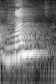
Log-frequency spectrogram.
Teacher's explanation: नून को साफ जाहिर करके पढ़ेंगे जिसको इजहार कहते हैं इसलिए कि नून साकिन के बाद जो हमजा आ रहा है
